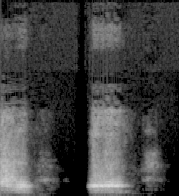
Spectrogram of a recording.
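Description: A man breathing hard with two forceful breaths about a second apart, from the exertion of push-ups.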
